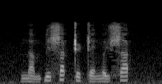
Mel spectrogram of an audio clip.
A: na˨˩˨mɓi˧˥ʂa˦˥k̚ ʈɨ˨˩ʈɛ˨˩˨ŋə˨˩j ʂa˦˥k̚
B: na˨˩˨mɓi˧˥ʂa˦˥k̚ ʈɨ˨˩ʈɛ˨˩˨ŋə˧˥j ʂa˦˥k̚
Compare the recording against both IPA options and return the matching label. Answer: A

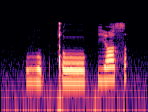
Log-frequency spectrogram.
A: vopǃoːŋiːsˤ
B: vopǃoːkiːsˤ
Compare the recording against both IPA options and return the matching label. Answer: B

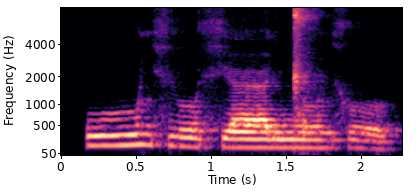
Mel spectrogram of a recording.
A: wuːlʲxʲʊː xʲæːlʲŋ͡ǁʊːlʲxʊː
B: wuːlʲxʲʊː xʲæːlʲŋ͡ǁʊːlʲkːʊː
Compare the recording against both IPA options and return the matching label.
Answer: A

